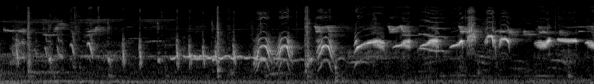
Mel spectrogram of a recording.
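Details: Hwamei song: soft chattering and a level whistle that grow into loud, looping whistled phrases, each repeated with a rising then falling slide, irregularly spaced and rich in overtones.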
